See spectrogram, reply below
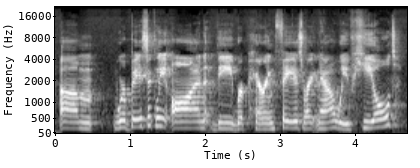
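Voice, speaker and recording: A woman's voice: medium pitch, measured pace, fairly bright tone. A young woman chatting casually to camera as a beauty vlogger at home, rambling with many fillers. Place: home room with cats.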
